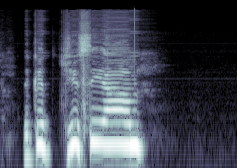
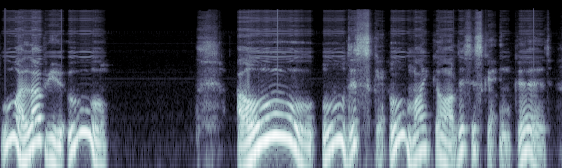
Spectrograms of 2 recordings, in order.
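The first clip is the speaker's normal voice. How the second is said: titillated; 6 semitones higher, slower than usual. Real, not acted. Cooing over juicy tarot reading.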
